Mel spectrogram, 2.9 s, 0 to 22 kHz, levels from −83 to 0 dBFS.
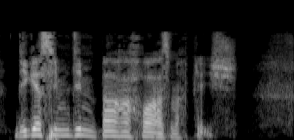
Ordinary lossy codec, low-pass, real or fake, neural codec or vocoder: MP3, 32 kbps; 9.9 kHz; fake; vocoder, 22.05 kHz, 80 mel bands, WaveNeXt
